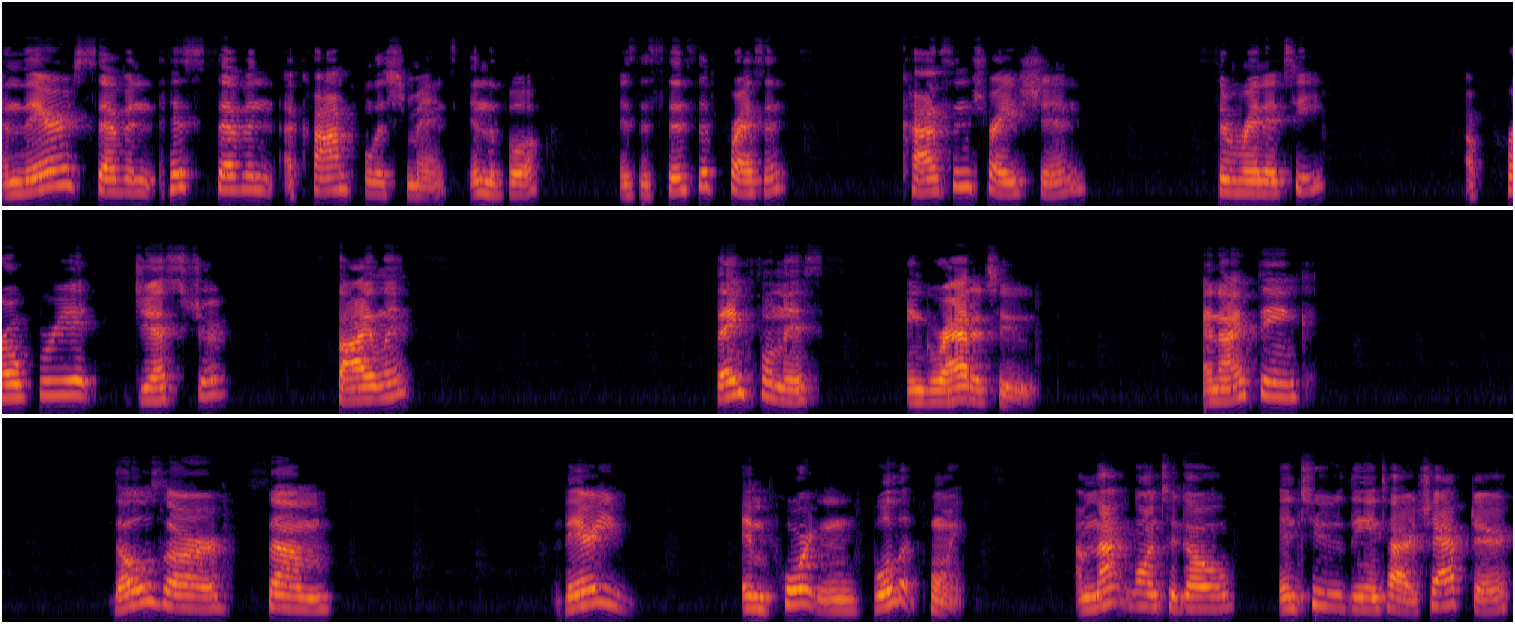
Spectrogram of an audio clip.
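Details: Non-fluent speech in aphasia after a stroke in a woman stroke survivor in stroke and aphasia recovery.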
